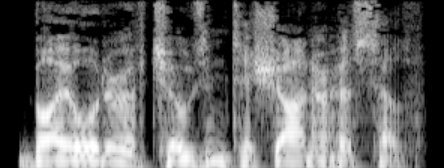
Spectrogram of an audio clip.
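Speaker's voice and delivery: ordinary delivery, nothing marked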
